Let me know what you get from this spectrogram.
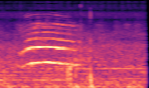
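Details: Scottish Fold kitten, young and indoors, stuck on top of a curtain rail and unable to get down, gives a single clear tonal meow that rises then falls over about half a second, with soft background music.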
